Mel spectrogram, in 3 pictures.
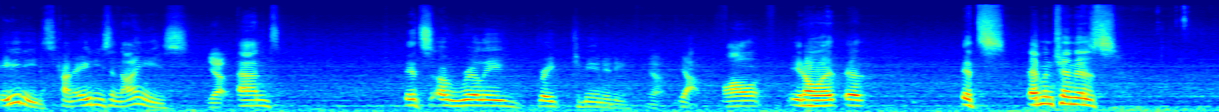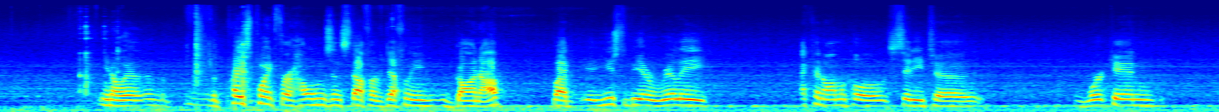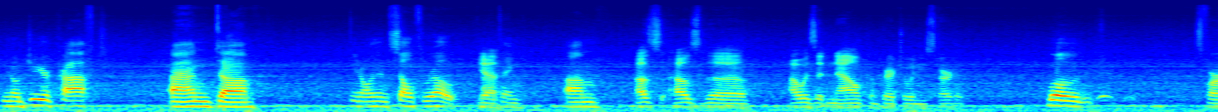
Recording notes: Invited me into his studio to talk while he worked. As you might notice, there are sounds of a camera in the background.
